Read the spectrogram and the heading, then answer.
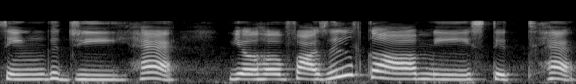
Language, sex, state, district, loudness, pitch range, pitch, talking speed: Hindi, male, Punjab, Fazilka, -14 LUFS, 230-265 Hz, 240 Hz, 85 wpm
